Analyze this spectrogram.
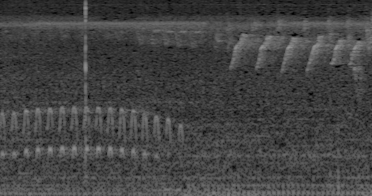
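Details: Forest Owlet in hill area near a main road with teak and Mahuda trees, Valsad District, Gujarat, gives a fast run of about sixteen short, even, mid-pitched notes; another bird then adds several high, thin, downslurred chirps.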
